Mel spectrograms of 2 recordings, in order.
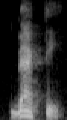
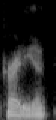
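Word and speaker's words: Bhakdi: I think it's like pronounced Bacti. Bacti, not Bardi.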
